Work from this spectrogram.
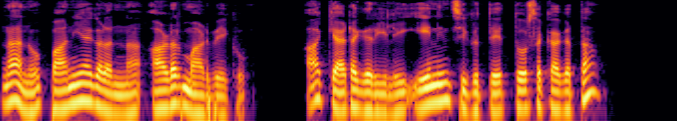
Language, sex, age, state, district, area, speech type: Kannada, male, 30-45, Karnataka, Shimoga, rural, read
